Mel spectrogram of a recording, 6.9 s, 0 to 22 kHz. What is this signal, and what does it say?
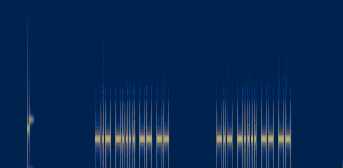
Morse code, heard as a keyed tone, about 34 wpm, 700 Hz. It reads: K6MM K6MM
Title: Call Signs Repeated 3x - 35wpm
